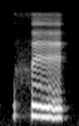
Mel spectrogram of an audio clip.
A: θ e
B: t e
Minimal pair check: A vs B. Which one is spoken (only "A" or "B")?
A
